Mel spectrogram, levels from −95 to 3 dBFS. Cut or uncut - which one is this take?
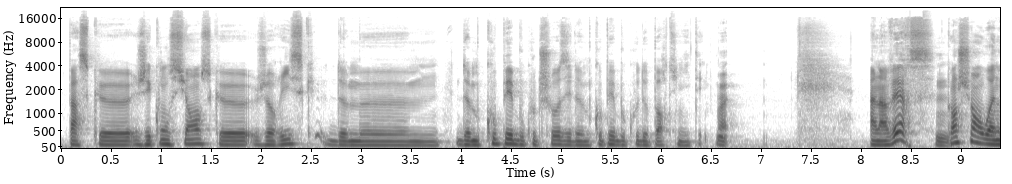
cut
